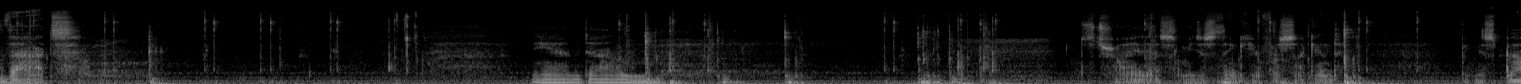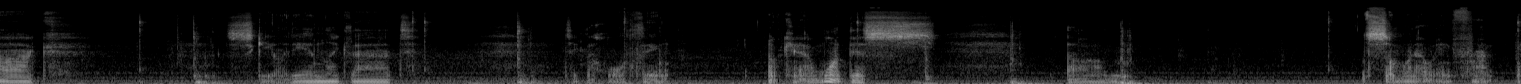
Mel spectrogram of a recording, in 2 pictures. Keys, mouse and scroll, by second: 0.0 shift+middle click, 0.3 middle click, 1.0 click, 2.0 click, 3.9 middle click, 6.5 Tab, 6.7 middle click, 7.2 a, 7.8 s, 9.2 alt+a, 9.6 shift+middle click, 10.0 middle click, 12.6 alt+shift+click, 13.4 e, 14.2 click, 17.1 s, 20.4 a, 21.4 click, 24.1-24.5 scroll down 1, 25.3 KP_3, 26.4 KP_1, 28.5 click.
